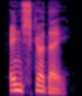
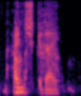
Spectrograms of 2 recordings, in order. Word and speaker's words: Enschede: But I did have a bit of research into it, and apparently it's Enschede.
